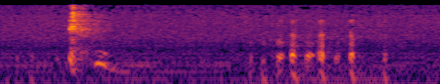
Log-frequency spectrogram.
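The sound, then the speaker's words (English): One sharp cough rings out, then after a short pause a rapid string of smaller, choppy coughs follows, fairly loud, with no talking. “Kind of get the idea with that cough, it was neither.”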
